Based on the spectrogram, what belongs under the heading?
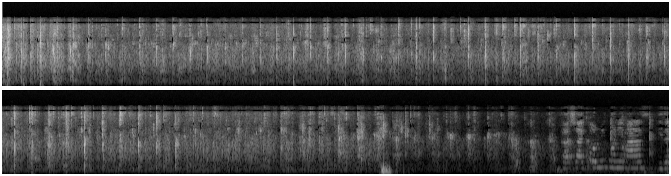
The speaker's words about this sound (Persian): خودتون رو تشویق کنید.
